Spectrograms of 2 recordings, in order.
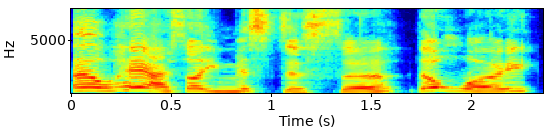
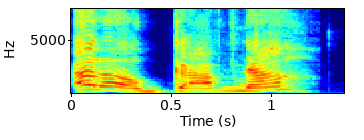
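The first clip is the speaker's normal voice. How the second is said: fake, put-on British Cockney accent; 6 semitones higher than usual. Urging someone into their British voice, greet them in a put-on British Cockney accent. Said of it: "Get into your British voice".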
